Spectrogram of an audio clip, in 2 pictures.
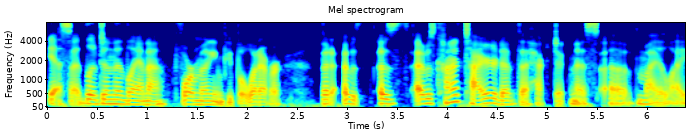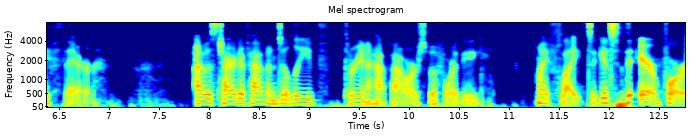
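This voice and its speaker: A woman's very deep, low voice with an American accent, fairly quick, with ordinary pitch variation, against a quiet background. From Nebraska, farm. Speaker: podcast guest. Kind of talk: casual chat.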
